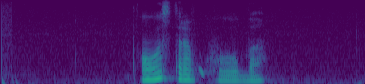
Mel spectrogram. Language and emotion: Russian, neutral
